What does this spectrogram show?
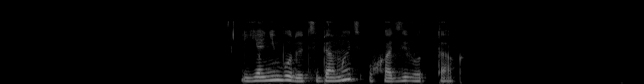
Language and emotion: Russian, neutral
